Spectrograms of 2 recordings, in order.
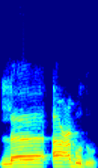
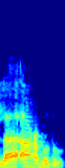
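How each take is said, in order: First: The vowel in 'la' is long. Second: The vowel in 'la' is short. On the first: I do not worship what you worship. The speaker calls it right. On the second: I surely worship what you worship. The speaker calls it wrong.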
